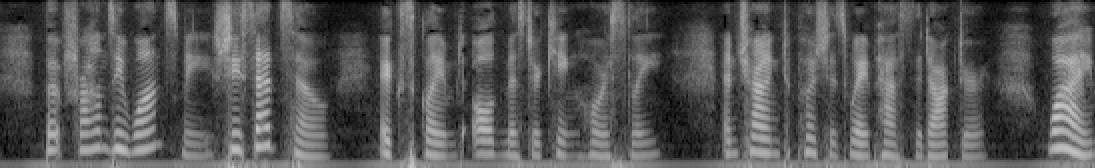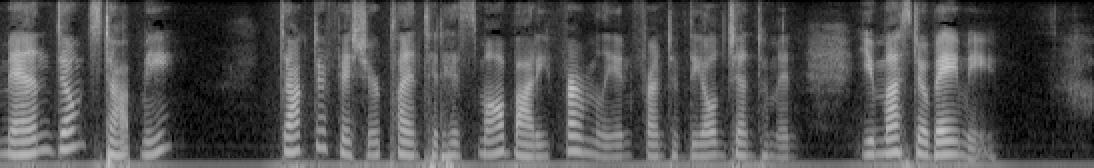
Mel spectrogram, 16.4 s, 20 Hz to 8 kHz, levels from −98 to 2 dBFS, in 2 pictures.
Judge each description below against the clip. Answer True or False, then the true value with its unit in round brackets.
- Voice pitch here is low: False (185 Hz)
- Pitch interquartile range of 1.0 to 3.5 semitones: False (4.4 semitones)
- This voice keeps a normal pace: True (155 wpm)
